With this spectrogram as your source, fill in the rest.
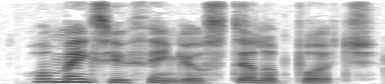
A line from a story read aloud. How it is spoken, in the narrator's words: asked sarcastically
